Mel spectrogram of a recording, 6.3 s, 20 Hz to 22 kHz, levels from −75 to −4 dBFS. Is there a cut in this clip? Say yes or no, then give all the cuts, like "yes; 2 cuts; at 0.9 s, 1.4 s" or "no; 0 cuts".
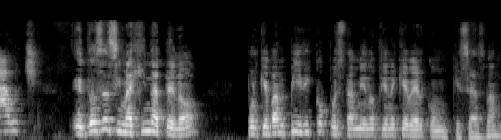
no; 0 cuts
